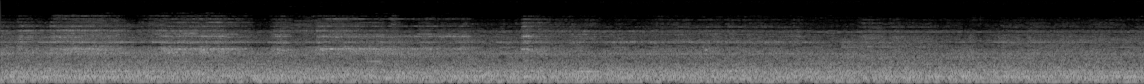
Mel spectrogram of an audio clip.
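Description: Train rolling past with a steady rumble, and faint high wheel squeals in the first half that fade out.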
